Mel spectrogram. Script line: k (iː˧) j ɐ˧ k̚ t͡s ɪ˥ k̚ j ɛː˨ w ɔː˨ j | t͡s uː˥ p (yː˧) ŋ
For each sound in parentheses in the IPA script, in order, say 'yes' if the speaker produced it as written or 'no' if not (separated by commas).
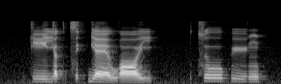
yes, yes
